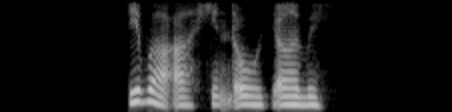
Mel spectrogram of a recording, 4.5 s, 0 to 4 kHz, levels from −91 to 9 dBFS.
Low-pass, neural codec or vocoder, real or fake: 3.6 kHz; codec, 16 kHz, 1 kbps, X-Codec, WavLM features, trained on Multilingual LibriSpeech; fake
